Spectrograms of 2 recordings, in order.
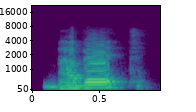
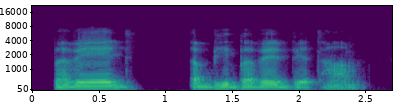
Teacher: with sandhi, with the following vowel, bhaved, the t becomes a d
